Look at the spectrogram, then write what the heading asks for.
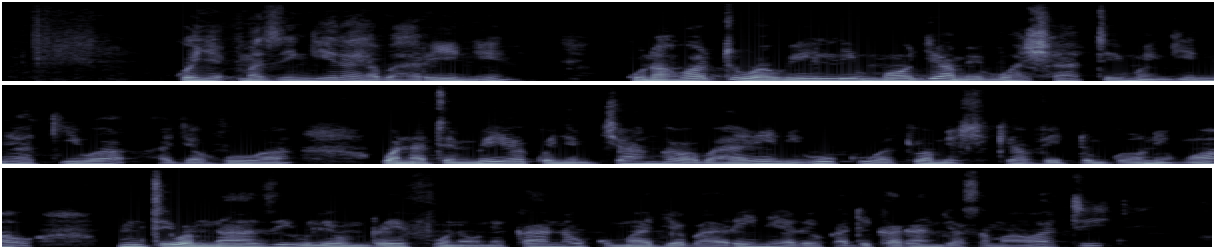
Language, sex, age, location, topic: Swahili, male, 18-24, Mombasa, government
